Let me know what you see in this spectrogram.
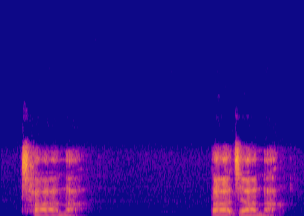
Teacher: This one is pronounced as 잔 in isolation, and this letter is followed by a vowel of the next letter, and hiut is dropped, and then the remaining niun moves to the next letter. So a becomes na.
